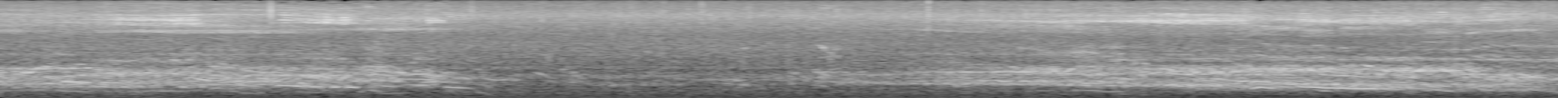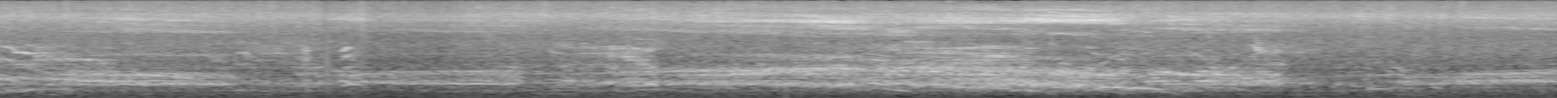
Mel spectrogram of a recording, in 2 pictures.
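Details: In Panama, a troop of howler monkeys, including a mother carrying a baby on her back, roars together in deep, rasping waves that swell and fade over steady rain.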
